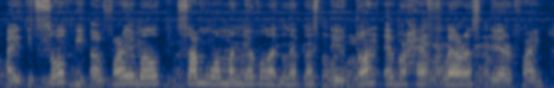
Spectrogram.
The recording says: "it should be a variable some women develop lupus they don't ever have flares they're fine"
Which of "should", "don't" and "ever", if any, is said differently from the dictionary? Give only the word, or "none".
should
